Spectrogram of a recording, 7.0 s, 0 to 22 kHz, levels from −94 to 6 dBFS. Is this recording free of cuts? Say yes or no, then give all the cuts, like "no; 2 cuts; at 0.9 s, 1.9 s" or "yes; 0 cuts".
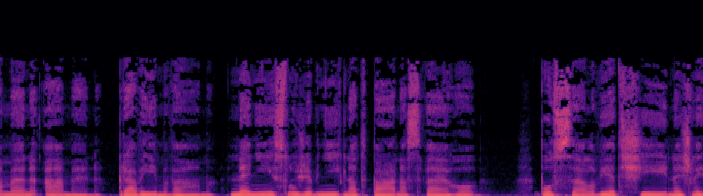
no; 4 cuts; at 1.1 s, 2.2 s, 3.4 s, 5.3 s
